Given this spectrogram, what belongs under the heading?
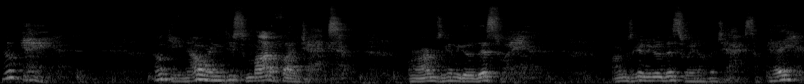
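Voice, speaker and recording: A man's voice: a little high, brisk, long pauses. Male aerobics instructor, middle-aged, encouraging, short repeated cues; recorded far from the mic with faint noise. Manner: encouraging, counting aloud, short repeated cues while exercising. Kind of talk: aerobics instructor leading a home workout. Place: living room, indoors. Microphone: camera several metres away. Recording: roomy echo, distant mic, faint noise.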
